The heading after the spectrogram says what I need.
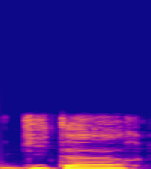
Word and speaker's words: guitare: Le mot guitare et le mot guêpe. Pour faire la syllabe Gui, nous avons rajouté une lettre muette, le U, ici.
